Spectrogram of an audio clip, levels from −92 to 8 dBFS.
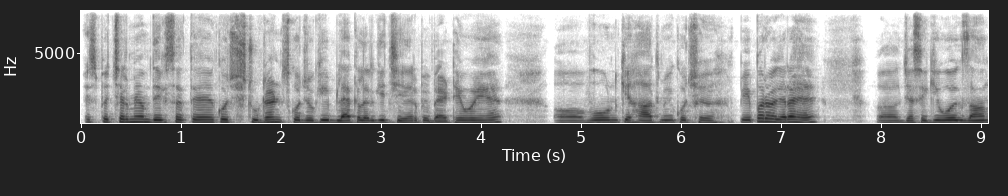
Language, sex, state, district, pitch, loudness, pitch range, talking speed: Hindi, male, Uttar Pradesh, Hamirpur, 160 Hz, -16 LUFS, 145-175 Hz, 250 wpm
